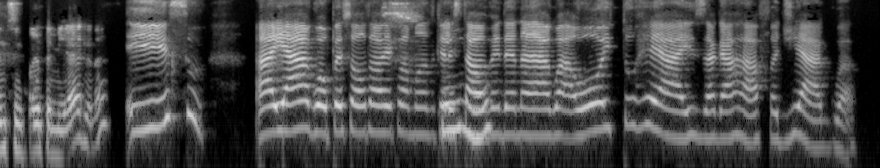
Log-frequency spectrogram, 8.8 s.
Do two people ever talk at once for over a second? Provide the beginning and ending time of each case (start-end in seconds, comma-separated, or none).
none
